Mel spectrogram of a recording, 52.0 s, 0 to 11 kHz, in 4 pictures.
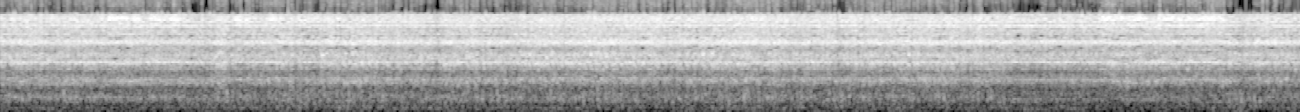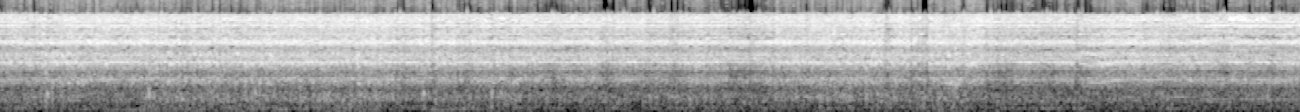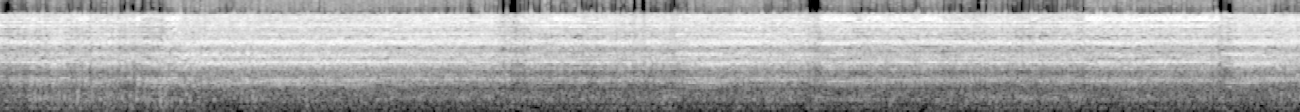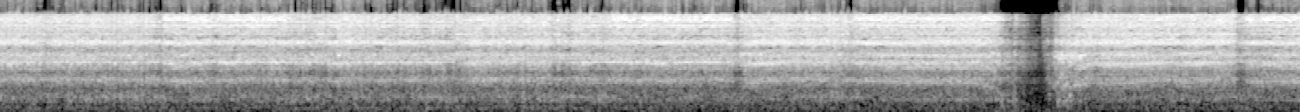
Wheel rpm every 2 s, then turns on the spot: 230, 230, 230, 230, 240, 230, 230, 230, 230, 240, 230, 230, 230, 230, 220, 230, 230, 230, 230, 230, 230, 230, 230, 230, 150, 200.
none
